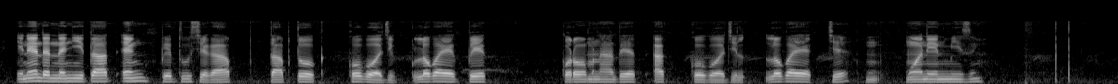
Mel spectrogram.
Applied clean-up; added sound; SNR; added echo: none; none; none; none.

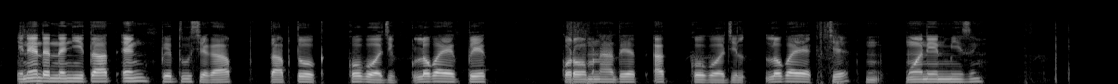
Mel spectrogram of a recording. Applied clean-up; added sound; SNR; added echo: neural mask model RNNoise.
